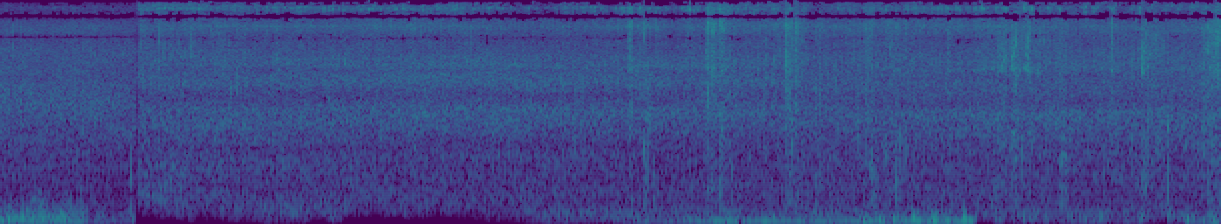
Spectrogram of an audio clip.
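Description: Outdoor wind-and-water noise beside a pond: a steady hiss, with low wind rumble on the microphone in the first second and again from about six to ten seconds, and a few light knocks.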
